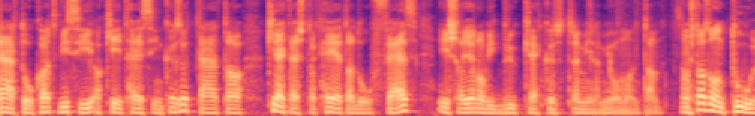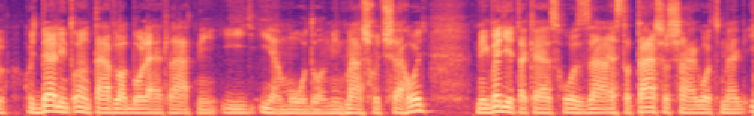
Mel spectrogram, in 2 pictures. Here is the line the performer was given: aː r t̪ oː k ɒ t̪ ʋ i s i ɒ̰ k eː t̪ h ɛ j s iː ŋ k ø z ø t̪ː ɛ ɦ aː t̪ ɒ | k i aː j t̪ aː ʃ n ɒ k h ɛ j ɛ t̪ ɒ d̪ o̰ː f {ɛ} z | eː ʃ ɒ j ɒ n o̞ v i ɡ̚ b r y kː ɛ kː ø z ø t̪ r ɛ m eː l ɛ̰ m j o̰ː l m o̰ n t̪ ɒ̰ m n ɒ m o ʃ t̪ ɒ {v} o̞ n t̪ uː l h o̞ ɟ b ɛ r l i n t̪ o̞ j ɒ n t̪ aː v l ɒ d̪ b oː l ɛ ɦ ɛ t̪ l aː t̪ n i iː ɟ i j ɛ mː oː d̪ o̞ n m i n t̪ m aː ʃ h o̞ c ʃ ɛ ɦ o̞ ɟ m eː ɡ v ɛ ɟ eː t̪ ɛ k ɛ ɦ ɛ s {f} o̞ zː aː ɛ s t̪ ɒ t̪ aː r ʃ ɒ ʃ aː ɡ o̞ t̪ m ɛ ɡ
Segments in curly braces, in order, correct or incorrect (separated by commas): correct, incorrect, incorrect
